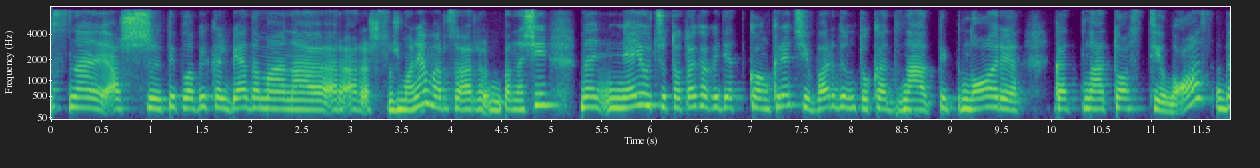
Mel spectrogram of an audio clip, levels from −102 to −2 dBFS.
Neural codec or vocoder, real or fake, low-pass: none; real; 7.2 kHz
